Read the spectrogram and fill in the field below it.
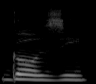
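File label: "gosi", female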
